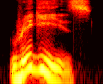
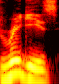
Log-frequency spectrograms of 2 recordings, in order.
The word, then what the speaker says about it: riggies: you the first one now it is riggies RI GG I I Diana put an apostrophe in there I don't think there is an apostrophe in there we knew how to pronounce it oh okay it's riggies if if you have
